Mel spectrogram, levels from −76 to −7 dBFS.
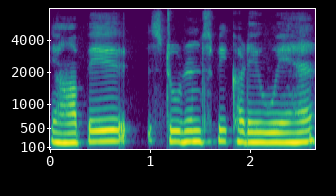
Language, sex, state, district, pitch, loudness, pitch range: Hindi, female, Delhi, New Delhi, 220 Hz, -13 LUFS, 205-225 Hz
